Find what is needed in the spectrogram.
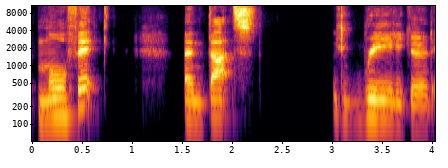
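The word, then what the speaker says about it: Morphic: That is literally just um m uh o r p h i c Morfic. Like that. That's how it's spelled.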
